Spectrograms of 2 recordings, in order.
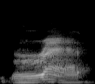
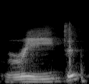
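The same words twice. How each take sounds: First: The vowel is short, rhyming with bed. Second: The vowel is long, rhyming with seed. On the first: It is the past form of the verb. "the pronunciation here is red, okay? Like the color red" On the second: It is the present form of the verb. "the past of read"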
